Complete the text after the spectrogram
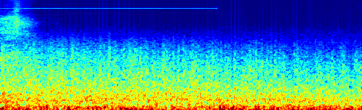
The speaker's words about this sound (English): But then the whole habitat explodes and takes that with it.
